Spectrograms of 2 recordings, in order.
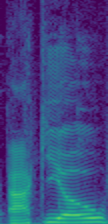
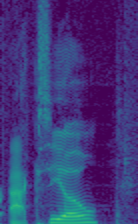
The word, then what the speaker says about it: Accio: want him to do I believe it might be pronounced Akio or or axio and so this one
